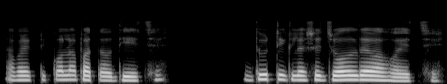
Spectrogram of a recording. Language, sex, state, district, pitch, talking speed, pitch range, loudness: Bengali, female, Tripura, West Tripura, 205 Hz, 135 wpm, 185-210 Hz, -15 LUFS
